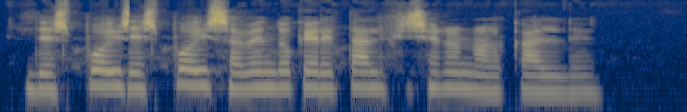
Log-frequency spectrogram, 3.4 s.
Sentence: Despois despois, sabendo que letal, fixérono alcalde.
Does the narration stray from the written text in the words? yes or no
no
